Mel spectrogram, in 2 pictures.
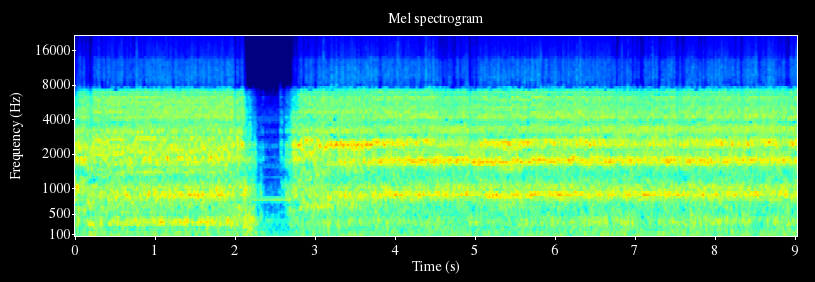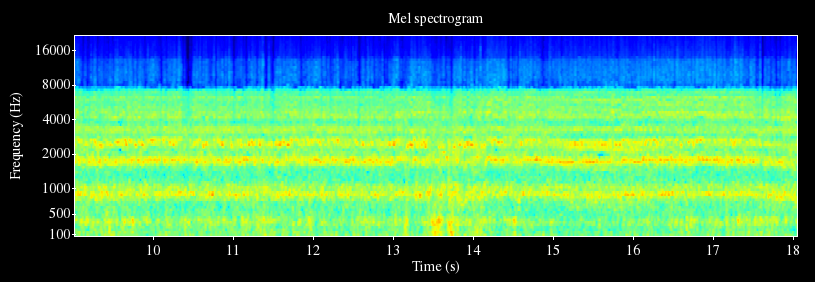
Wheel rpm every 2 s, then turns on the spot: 170, 130, 230, 230, 230, 230, 230, 220, 220.
none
